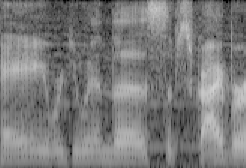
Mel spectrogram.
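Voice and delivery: very slow, high, sweet, sugary-nice tone. Imitating another speaker's earlier announcement: imitating a high-pitched nice voice. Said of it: "the high pitch, like, nice".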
